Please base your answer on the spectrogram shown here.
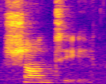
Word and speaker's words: shanti: one word mantra today and that word is shanti it's spelled s-h-a-n-t-i shanti and shanti means peace and since this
